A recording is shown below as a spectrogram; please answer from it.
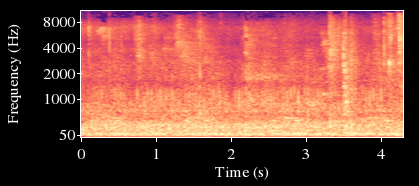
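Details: Black kitten that once could not walk and now walks and runs fast, purring in a steady, low, continuous rumble for the whole stretch, with faint background noise.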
